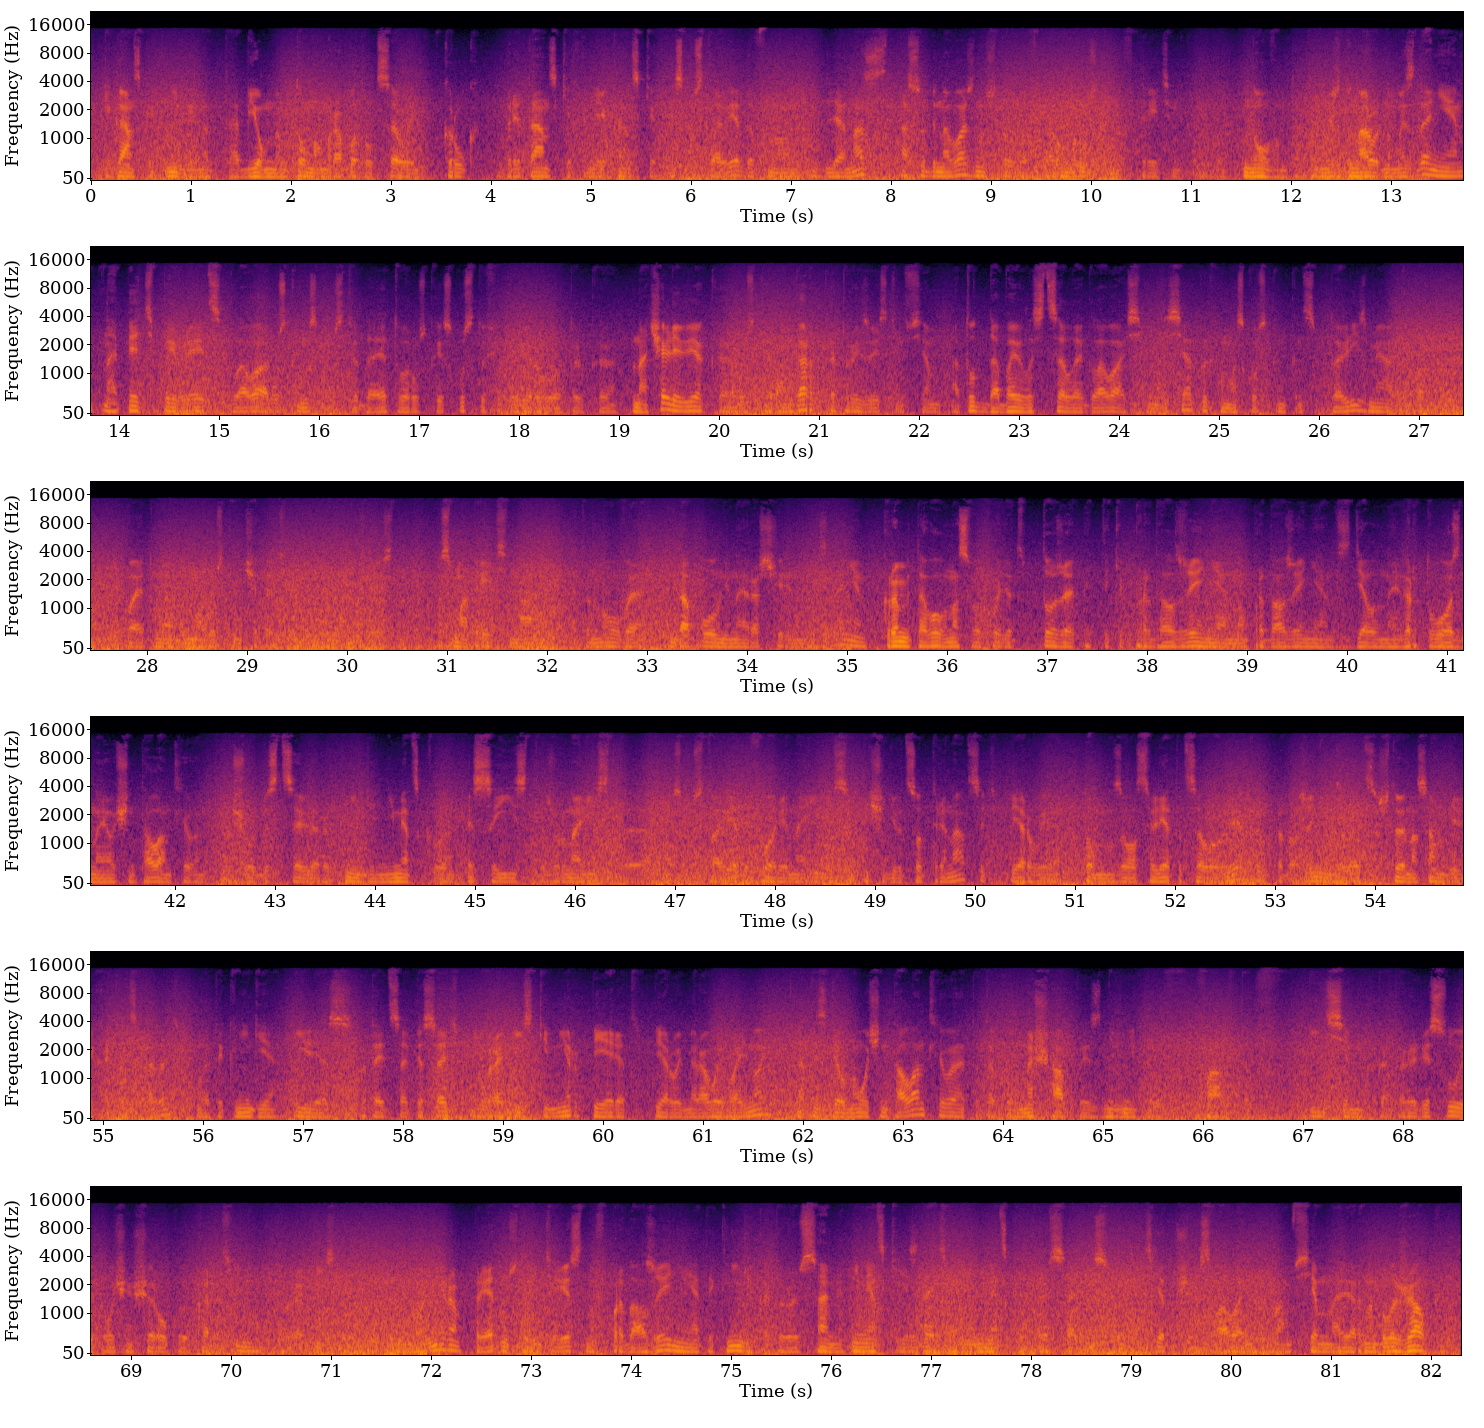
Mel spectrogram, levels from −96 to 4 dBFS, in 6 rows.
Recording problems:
wind noise on the microphone; heavy; as loud as the speech

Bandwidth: 14.5 kHz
